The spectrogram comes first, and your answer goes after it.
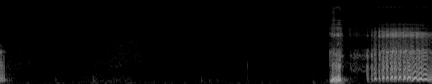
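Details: Ted, a pet Chihuahua, after a quiet stretch with faint rustles: one sudden loud burst, then a rough, rapidly pulsing growl that holds steady for the final second.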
